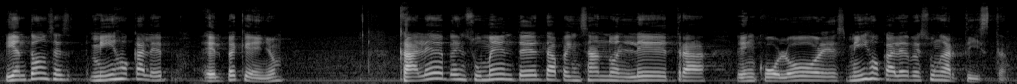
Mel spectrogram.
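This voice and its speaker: A man's voice: sits high, a little slow, fairly bright tone. A middle-aged male pastor giving a sermon in a conversational, storytelling manner, often asking his listeners questions. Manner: conversational storytelling preacher, asks the audience questions.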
